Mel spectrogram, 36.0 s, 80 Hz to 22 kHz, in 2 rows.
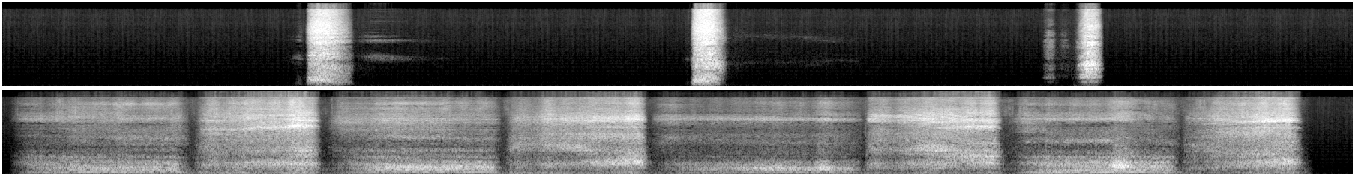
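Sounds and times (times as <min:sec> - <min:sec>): snake hissing: 0:04.0 - 0:04.8, 0:09.2 - 0:09.7, 0:13.9 - 0:14.7, 0:18.2 - 0:35.4.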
